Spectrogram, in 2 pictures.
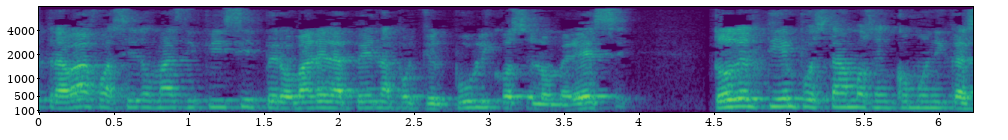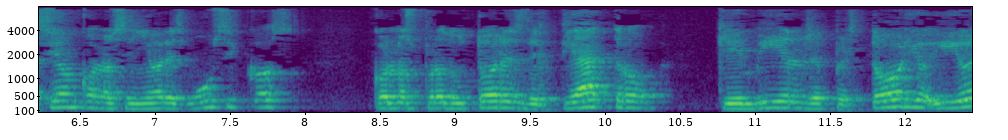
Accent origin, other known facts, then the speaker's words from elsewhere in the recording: Ecuador; quiero que todo mi pueblo ecuatoriano disfrute de esta experiencia maravillosa.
